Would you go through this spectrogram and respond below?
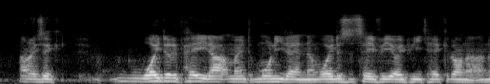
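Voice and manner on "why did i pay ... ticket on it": ordinary delivery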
